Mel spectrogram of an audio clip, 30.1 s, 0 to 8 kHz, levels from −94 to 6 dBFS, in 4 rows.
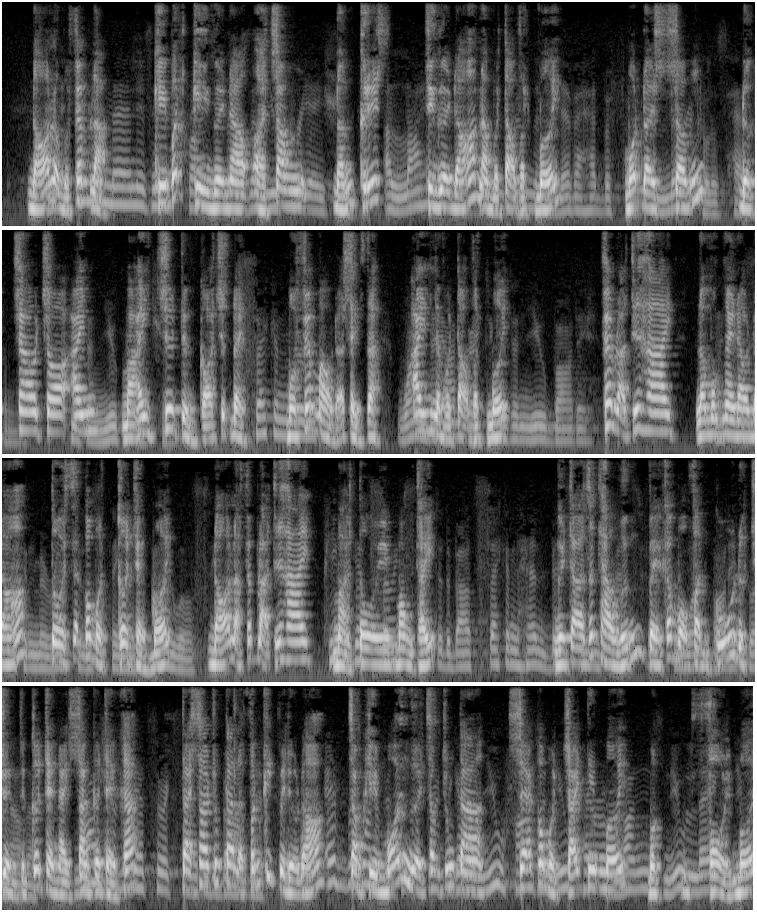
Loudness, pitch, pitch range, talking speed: -18 LUFS, 165 Hz, 145-200 Hz, 240 wpm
